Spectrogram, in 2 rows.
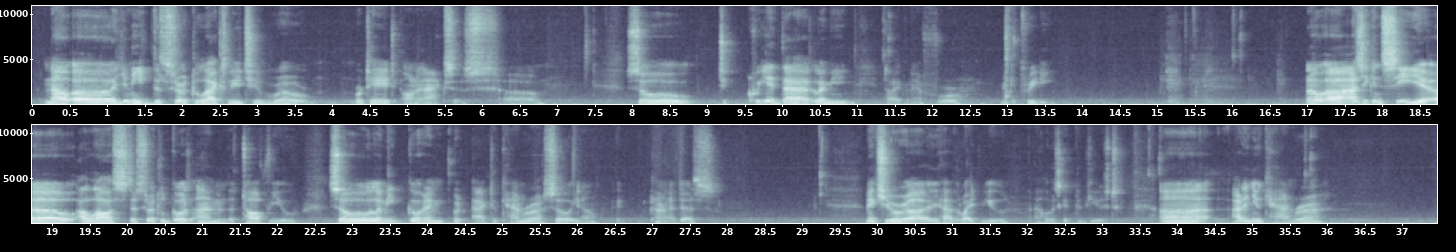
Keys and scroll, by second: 11.8 F4.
